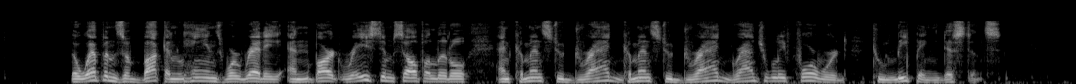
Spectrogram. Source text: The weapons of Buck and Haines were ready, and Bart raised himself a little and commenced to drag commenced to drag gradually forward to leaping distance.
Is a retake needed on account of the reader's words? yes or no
no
